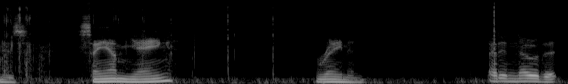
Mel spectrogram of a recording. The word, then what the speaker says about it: Samyang: I believe the Korean pronunciation is Samyang Ramen.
